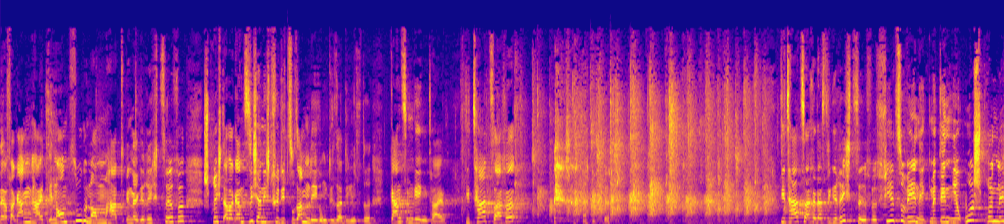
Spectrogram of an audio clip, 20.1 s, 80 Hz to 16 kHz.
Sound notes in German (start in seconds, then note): 10.2 Beifall SPD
